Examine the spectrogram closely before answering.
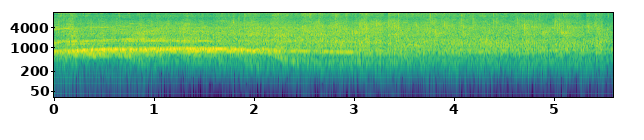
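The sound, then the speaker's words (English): An audience applauds as a speaker comes to the stage: full, sustained clapping that starts loudest and gradually settles over several seconds. “I want you to give a huge welcome to my dear friend LaMorris Crawford as he comes on stage to bring the word today. Give it up for LaMorris Crawford.”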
